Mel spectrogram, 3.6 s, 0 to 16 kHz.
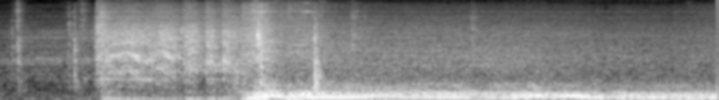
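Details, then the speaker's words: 2003 Dodge Ram 1500 Hemi V8 at 412,236 miles, started after tune-up and MAP sensor refit: cranks, catches, settles into steady low idle with slight unevenness; idle still drops low despite throttle relearn, cause not confirmed. "so the reason I got into this was the idol still drops down low which was the original reason why I got into the throttle relearn"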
